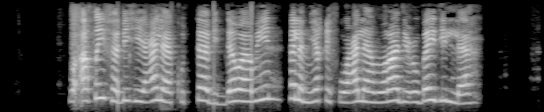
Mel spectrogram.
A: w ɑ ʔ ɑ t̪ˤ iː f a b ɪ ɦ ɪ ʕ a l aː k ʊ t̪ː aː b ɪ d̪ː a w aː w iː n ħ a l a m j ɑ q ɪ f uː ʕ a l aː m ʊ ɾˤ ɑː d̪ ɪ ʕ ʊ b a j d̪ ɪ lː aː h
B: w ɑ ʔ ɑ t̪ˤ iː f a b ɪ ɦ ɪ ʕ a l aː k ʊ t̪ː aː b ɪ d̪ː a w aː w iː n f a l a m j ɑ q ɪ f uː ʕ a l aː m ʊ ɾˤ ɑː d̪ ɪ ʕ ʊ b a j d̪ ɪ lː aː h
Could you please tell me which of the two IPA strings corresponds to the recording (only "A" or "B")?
B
